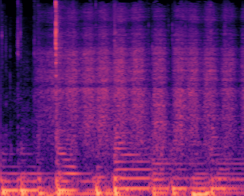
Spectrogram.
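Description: Live chamber-jazz quartet: a double bass plucked in a line of low, separate notes, with a steady hiss from the drum kit joining about half a second in.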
